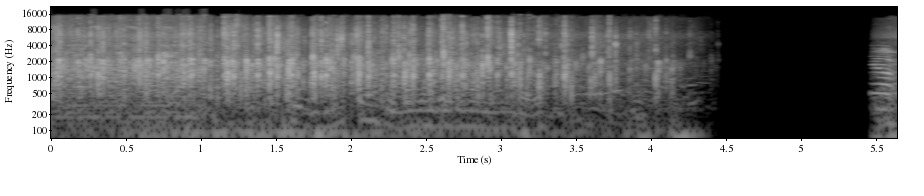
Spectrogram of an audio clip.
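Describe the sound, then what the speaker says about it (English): Crowd applause at a girls' high school soccer senior night, Shaler Area versus Armstrong: dense, steady clapping for about four seconds, then abrupt silence before the cheering cuts back in at the end. "Let's have one more round of applause for all 4 of our amazing Shaler Area senior soccer players and our Armstrong senior soccer players."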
